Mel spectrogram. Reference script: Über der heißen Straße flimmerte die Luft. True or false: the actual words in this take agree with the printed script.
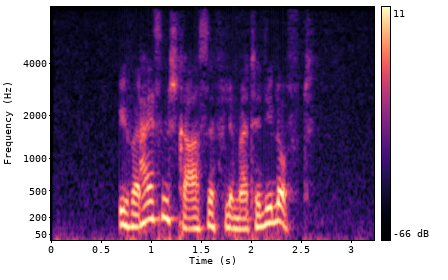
false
